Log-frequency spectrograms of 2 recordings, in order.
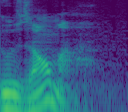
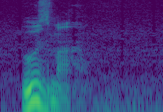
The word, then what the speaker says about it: Uzomah: And then a surprising CJ Uzomah. Uzma, I think is how it's actually pronounced, from Cincinnati, who has been a very big target for Joe Burrow coming out of tight end.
